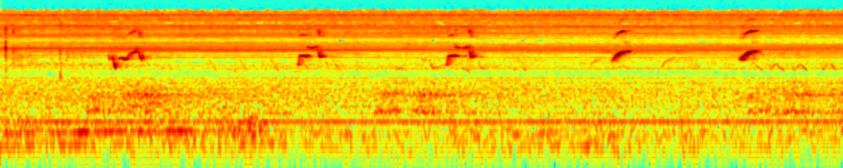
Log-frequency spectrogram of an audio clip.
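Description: A bird chirping repeatedly: short, high notes one or two a second, over a steady low hum.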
